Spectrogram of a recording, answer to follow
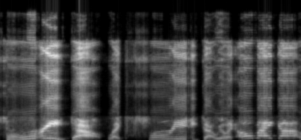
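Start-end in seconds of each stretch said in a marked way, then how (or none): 0.1-3.2 slow, high, stretched "freaked"; dramatic drawn-out emphasis. Retold or imitated. Telling how they found out about the house, dramatic stretched emphasis. Storyteller dramatizes the shock of discovery. 3.6-4.5 very high, squealed mock panic; mock freak-out. Two kids from Cleveland learn the truth, mock freak-out. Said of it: "just freaking out".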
